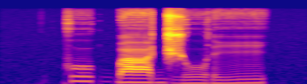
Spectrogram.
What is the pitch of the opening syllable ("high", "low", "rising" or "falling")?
high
